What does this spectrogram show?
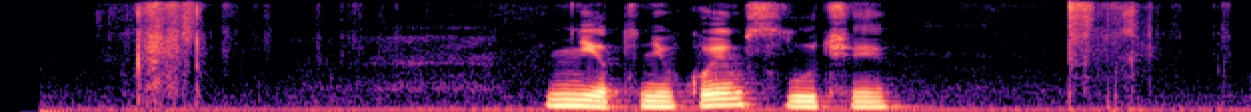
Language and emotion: Russian, neutral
